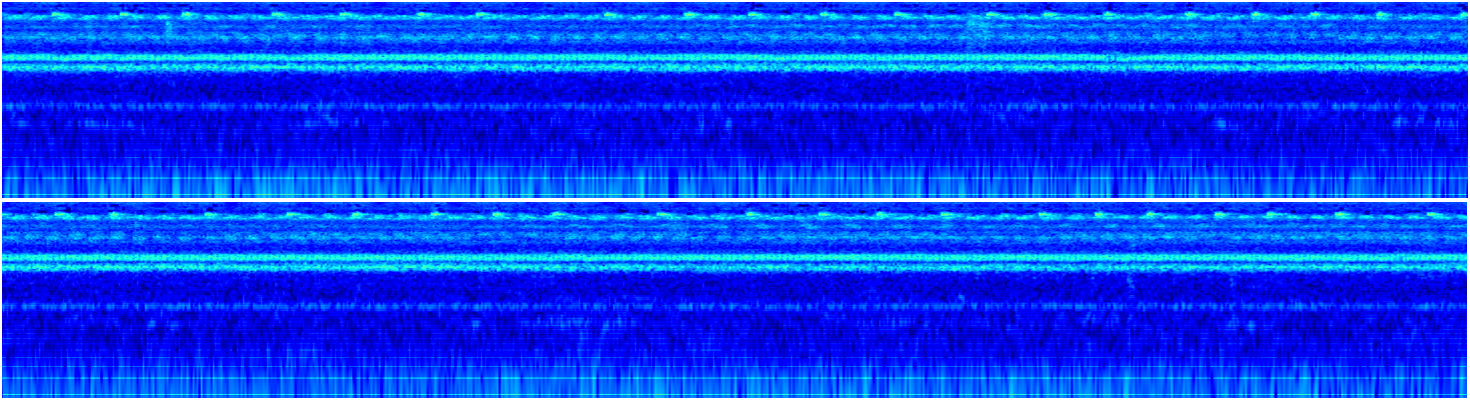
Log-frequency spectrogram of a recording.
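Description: Steady insect chorus: several high, shrill tones held without a break, the highest with a regular pulsing, over a low rumble.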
